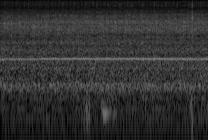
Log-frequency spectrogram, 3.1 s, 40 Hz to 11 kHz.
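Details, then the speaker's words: 2003 Audi Allroad Quattro 2.7L twin turbo, automatic, AWD, warm after about 20 minutes running, check-engine light with 8 codes: steady, even smooth drone with no knocks, ticks or rattles; healthy engine. "it sounds like it runs okay it is pretty smooth"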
